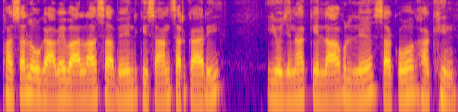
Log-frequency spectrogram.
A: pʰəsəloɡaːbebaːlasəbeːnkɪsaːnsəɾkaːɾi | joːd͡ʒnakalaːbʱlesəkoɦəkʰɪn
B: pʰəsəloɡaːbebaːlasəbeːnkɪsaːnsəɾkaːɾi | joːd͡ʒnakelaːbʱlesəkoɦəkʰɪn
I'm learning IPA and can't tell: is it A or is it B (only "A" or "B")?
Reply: B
